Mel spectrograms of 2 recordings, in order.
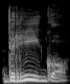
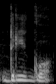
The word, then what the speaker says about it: Дриго: В связи с этим мы делаем ударение в этой фамилии Дриго. Хотя поклонники балета, поскольку да, французские превалируют в балете, делают ударение Дриго. Но остановимся на том, что он по национальности итальянец. Ударение будем использовать в этой части фамилии.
